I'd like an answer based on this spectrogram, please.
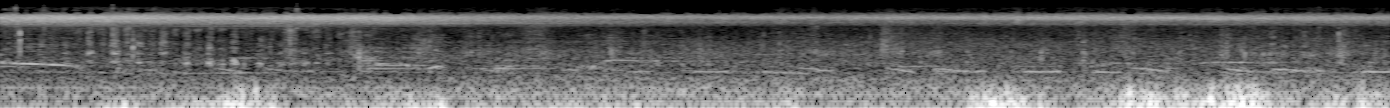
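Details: Cicadas drone steadily in the treetops of a Japanese park during an early summer morning walk with a Shiba Inu, with footsteps, rustling and distant radio calisthenics sounds below.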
